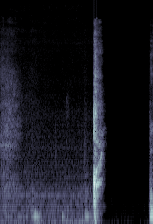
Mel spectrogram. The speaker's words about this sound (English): I had to cough there, excuse me. I got all wound up.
